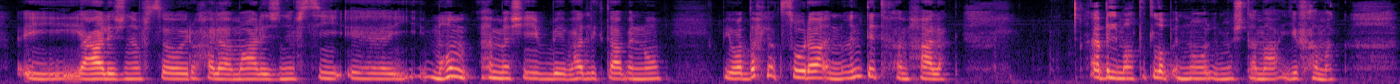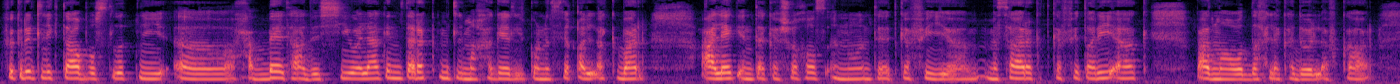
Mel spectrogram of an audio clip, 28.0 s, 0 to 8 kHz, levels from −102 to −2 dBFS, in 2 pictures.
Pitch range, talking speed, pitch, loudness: 190-210 Hz, 115 wpm, 200 Hz, -30 LUFS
